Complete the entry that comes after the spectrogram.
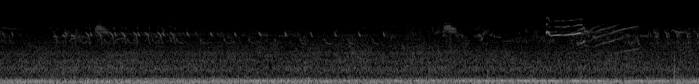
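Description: Birds chirping over a steady low hum. A quick run of short repeated chirps comes early, and a more elaborate call with sweeping notes about five and a half seconds in.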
